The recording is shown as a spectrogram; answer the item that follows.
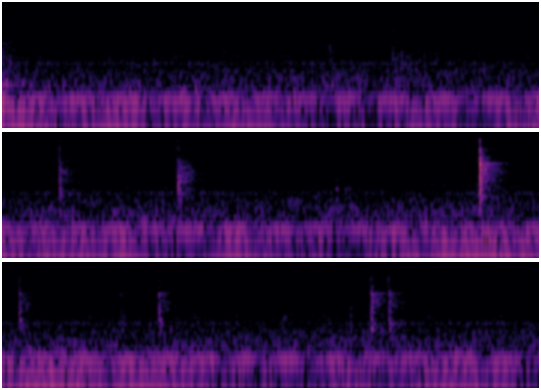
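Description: Small, sharp plastic clicks and taps, scattered and irregular with the sharpest about seven seconds in, as a flashlight mount is handled and tightened onto the rail of a plastic BB gun, over a steady low hum.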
